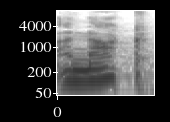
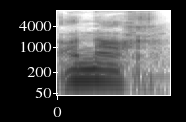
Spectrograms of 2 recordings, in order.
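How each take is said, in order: First: The name ends in a plain hard k sound. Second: The name ends in a rough guttural sound. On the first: "It's kind of like Anak or Anak" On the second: "but it's more of a guttural. It's Anach"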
